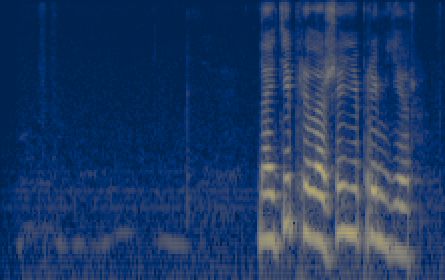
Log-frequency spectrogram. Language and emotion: Russian, neutral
